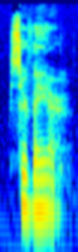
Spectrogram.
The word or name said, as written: surveyor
